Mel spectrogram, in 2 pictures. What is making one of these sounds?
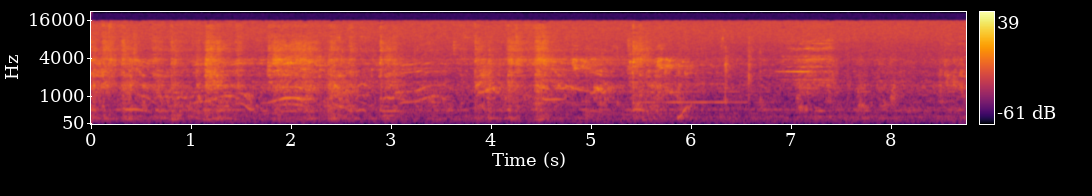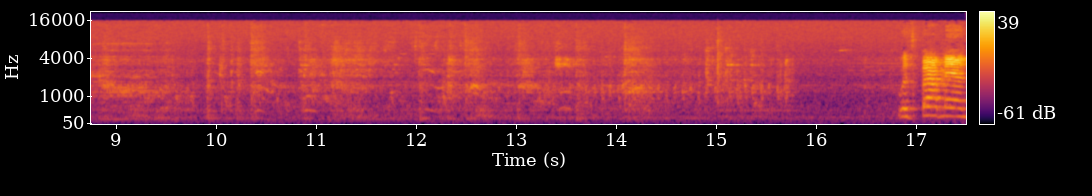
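Cartoonish crashes and clinks of scattering pieces sound from a video game.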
